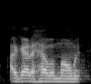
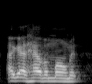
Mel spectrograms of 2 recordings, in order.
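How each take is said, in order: Both takes have the same delivery.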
